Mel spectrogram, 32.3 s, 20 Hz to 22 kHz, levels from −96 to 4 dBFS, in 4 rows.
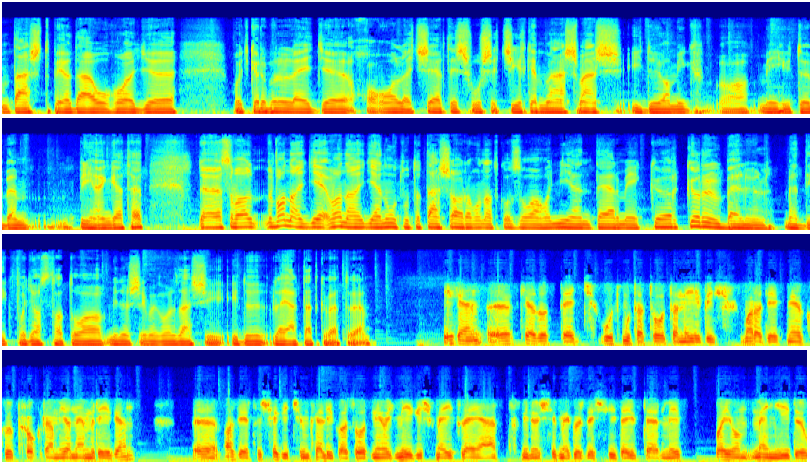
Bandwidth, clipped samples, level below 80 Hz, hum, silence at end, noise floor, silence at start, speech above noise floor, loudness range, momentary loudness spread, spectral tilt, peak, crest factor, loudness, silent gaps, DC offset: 11.5 kHz; under 0.1%; -38 dBFS; none; 0 s; -36 dBFS; 0 s; 22 dB; 2 LU; 5 LU; -6.5 dB/octave; -2 dBFS; 12 dB; -15 LUFS; none; under 0.1%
